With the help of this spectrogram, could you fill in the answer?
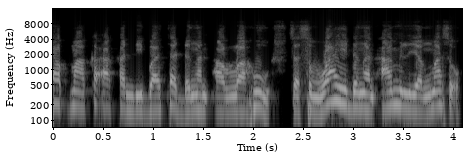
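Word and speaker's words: الله: Coba dilihat di sana tulisannya Allah atau Allahu. Allahu itu kalau kita sambung sebagaimana yang teman saya katakan tadi, Allahu itu kalau ada kalimat sebelumnya kita sambung, tapi kalau kita wakaf berhenti cukup bacanya Allah.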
